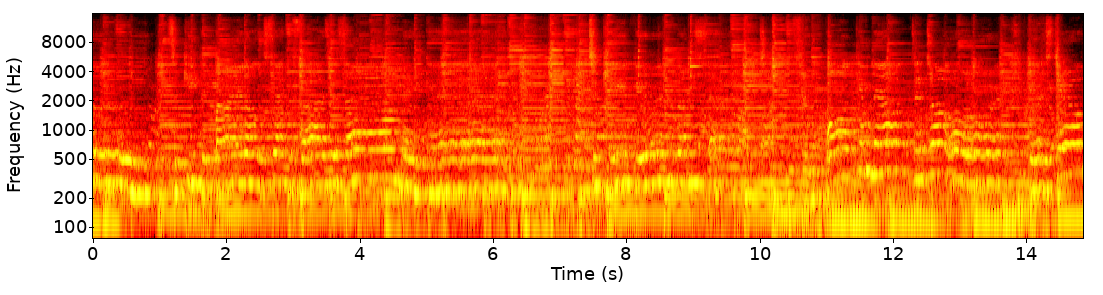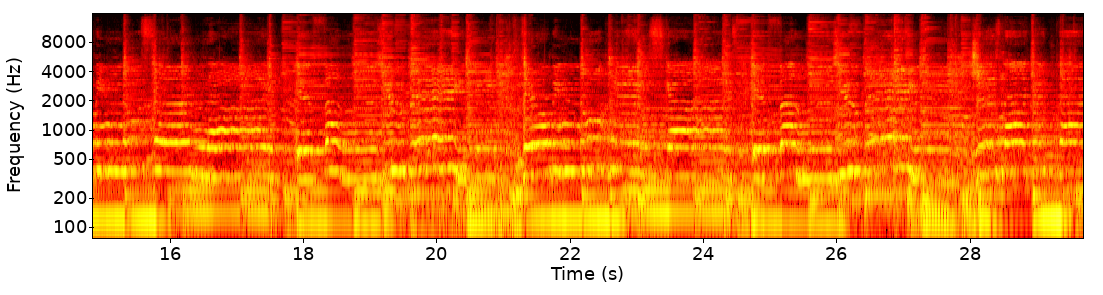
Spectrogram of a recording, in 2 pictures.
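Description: A woman singing a song live into a microphone, accompanied by a man playing acoustic guitar.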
